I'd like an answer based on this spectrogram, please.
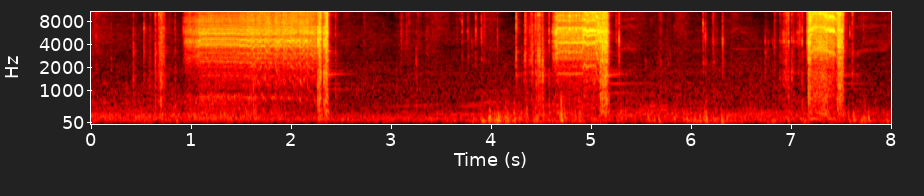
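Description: DeWalt cordless impact driver spinning in the hub flange bolts in three short runs of high motor whine, the first about a second and a half long, the others shorter. Light clicks of bolts and hardware being handled come between the runs.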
